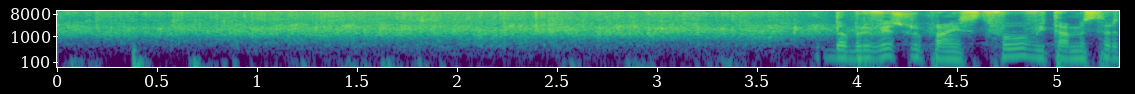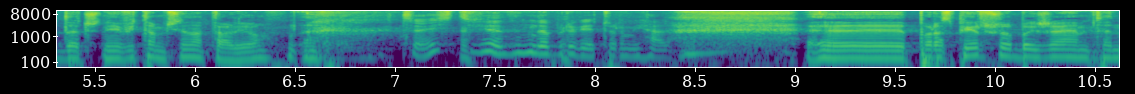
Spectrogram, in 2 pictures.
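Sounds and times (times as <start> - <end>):
audience applause: 0.0 - 4.6
speech: 3.9 - 10.6.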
